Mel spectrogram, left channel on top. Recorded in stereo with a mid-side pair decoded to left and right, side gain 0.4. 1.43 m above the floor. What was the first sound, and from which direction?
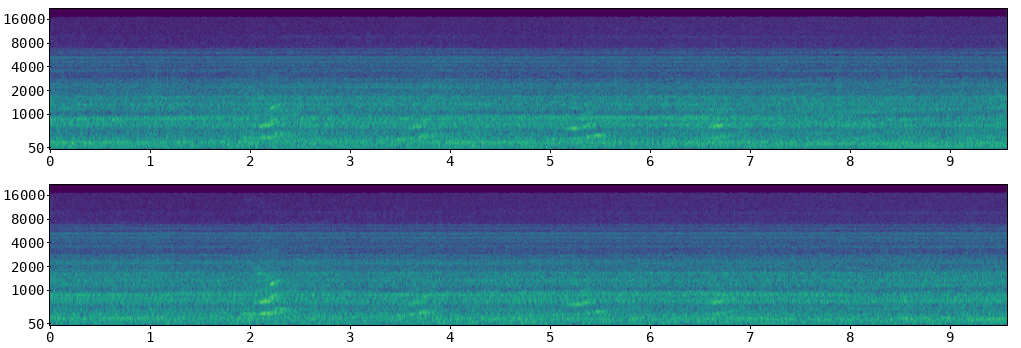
A child speaking, 35° right.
